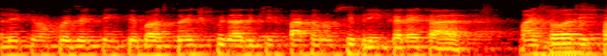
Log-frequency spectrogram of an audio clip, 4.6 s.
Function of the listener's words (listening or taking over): listening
